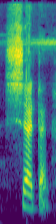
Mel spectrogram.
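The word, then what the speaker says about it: certain: AI का हो जाएगा अ, एन का हो जाएगा न, तो इसका प्रोनाउंसिएशन बनेगा सर्टन।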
